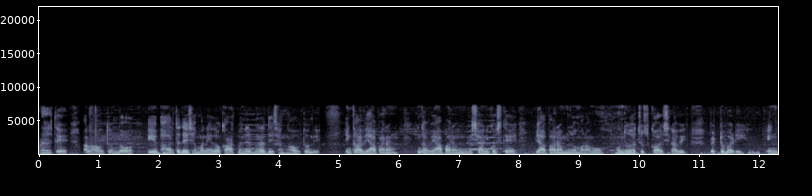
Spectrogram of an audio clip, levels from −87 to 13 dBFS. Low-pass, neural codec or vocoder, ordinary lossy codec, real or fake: 7.2 kHz; none; none; real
